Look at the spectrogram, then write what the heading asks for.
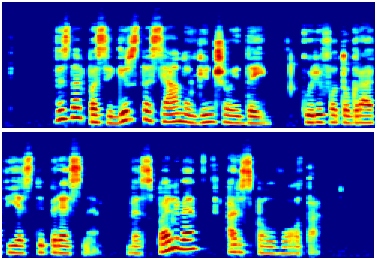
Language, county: Lithuanian, Klaipėda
